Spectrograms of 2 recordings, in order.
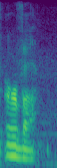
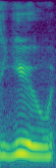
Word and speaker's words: Euwe: I think these two players are among the most notorious about mispronunciation of their names. It's definitely not Max Euwe or Max Euwe. It's the correct way to pronounce it is Max Erva.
